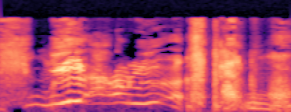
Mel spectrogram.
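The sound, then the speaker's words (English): A man lets out a drawn-out, wavering pained moan, fairly loud, which breaks off into a few sharp, breathy gasps. “We can, we can, get him screaming for sure.”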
